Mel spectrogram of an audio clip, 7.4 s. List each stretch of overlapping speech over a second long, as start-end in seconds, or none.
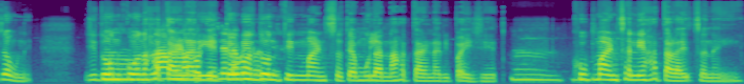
1.0-2.8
